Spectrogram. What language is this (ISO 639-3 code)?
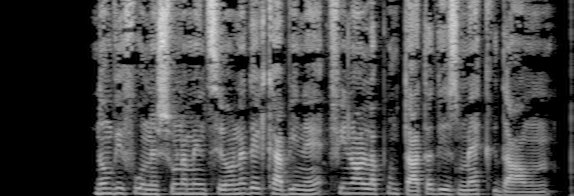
ita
